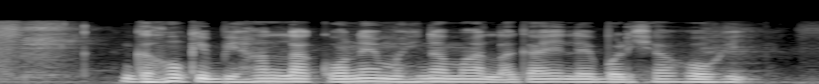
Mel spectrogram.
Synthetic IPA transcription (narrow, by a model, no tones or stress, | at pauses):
ɡəɦõkibiɦaːnlakoːneməɦinamãləɡaːelebəɽ̤ijaɦoɦiː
